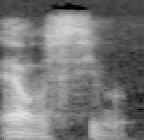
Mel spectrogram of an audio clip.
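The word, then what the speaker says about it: Hélcio: Yes, yes, you pronounce it without H, Elcio.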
